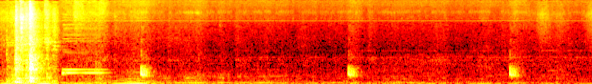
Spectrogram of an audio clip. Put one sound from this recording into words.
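A kitchen machine beeps briefly as its buttons are pressed.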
